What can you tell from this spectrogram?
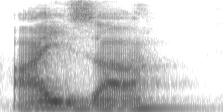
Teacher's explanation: a shortening of the long vowel happens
